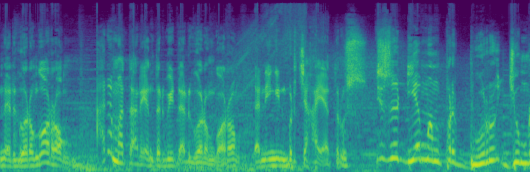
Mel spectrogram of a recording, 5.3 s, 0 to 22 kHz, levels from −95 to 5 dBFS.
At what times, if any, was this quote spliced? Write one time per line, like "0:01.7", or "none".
0:00.9
0:02.5
0:03.7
